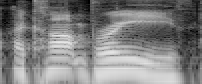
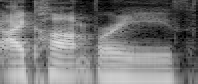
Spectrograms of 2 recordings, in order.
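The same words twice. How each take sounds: First: Gasping out the words; mock choking. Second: Said in the usual way. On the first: Shown as a demonstration. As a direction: wheeze it out like you're being choked. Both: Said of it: "It's not quite".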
